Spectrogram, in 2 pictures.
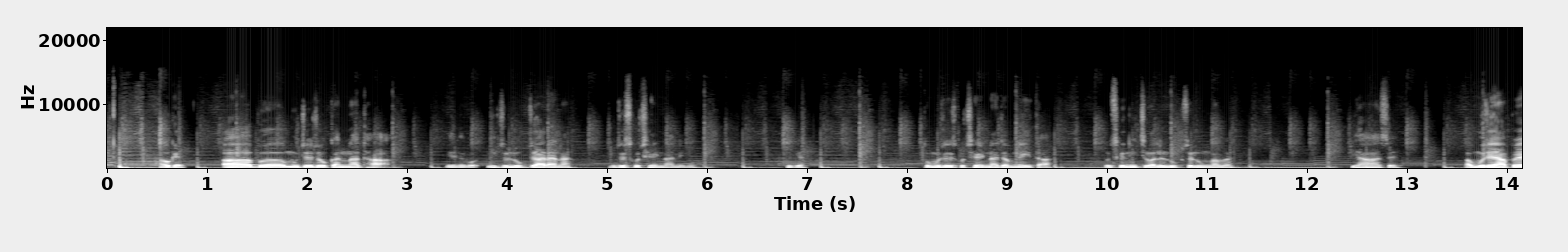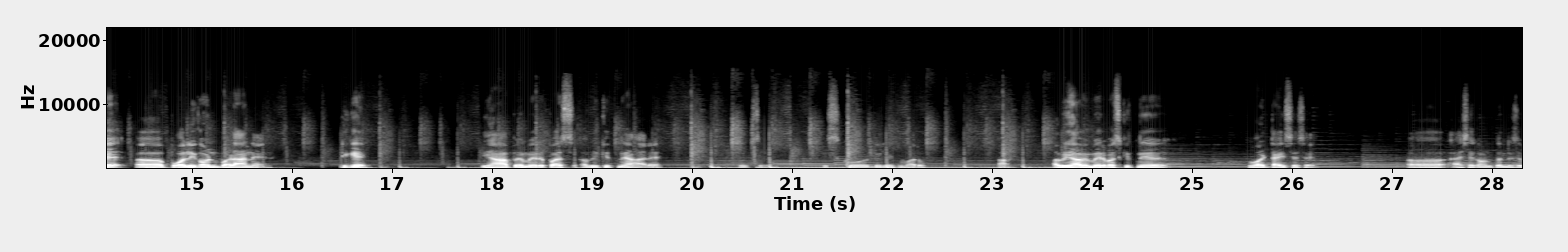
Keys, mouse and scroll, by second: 0.0 middle click, 0.5 shift+middle click, 0.7-2.3 middle drag, 2.4 3, 2.9 alt+click, 3.4-5.0 middle drag, 5.3 1, 5.6 click, 5.7 g, 7.3 click, 7.5 g, 8.1 click, 8.3 g, 9.0 click, 9.6 middle click, 9.8 3, 10.4 alt+click, 10.7-11.9 middle drag, 12.4 1, 12.6 click, 12.8 middle click, 13.1 g, 13.8 click, 14.0 g, 14.5 click, 15.1 click, 15.2 g, 15.8 click, 15.9 g, 16.4 click, 16.6 g, 16.9 middle click, 17.3 click, 17.5 g, 17.7 middle click, 18.7 click, 18.8 f, 19.6 ctrl+right click, 20.2 ctrl+z, 20.5 ctrl+z, 20.9 ctrl+z, 21.3 3, 21.6 1, 21.8 click, 22.0 x, 22.6 middle click, 23.1 1, 23.4 click, 23.6 middle click, 24.2 ctrl+click, 24.7 ctrl+click, 25.0 ctrl+click, 25.4 middle click, 26.6-27.7 middle drag, 27.9 middle click.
